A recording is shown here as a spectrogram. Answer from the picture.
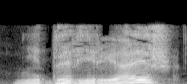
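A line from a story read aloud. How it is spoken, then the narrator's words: Quiet question. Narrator (Russian): тихо спросил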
